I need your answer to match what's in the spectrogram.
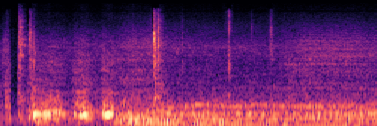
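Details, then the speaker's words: Ford Ka starting quickly and settling into a quiet even idle after repairs including snapped exhaust manifold studs, manifold and heat shield refitted and coolant refilled; previously rattled and clattered, now much quieter. "Much better, sounds really quiet as well."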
